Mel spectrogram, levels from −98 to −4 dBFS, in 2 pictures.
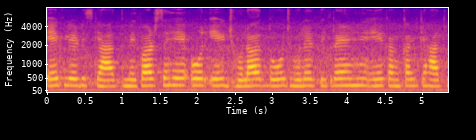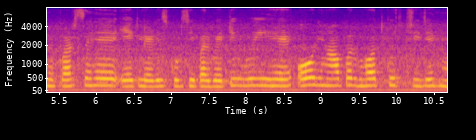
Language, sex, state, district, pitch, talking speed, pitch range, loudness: Hindi, female, Goa, North and South Goa, 235 Hz, 200 wpm, 225-245 Hz, -17 LUFS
